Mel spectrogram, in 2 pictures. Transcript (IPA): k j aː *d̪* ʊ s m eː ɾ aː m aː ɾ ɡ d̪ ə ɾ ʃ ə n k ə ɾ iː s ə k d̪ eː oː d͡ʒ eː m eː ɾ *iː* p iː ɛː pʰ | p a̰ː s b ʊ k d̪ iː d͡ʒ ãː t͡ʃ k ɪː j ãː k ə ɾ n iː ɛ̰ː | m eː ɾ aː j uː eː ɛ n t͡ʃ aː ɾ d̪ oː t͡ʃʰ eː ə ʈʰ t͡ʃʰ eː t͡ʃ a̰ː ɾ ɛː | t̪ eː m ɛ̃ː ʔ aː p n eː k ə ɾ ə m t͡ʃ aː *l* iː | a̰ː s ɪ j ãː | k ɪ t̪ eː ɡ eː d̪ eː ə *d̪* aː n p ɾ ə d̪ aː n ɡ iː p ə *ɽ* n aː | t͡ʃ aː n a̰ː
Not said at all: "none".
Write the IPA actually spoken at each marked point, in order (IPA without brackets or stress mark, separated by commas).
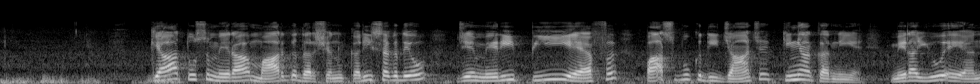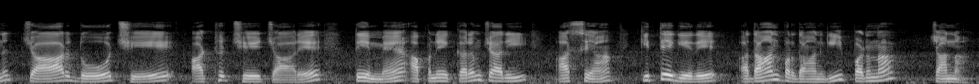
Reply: t̪, iː, ɾ, d̪, ɽ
